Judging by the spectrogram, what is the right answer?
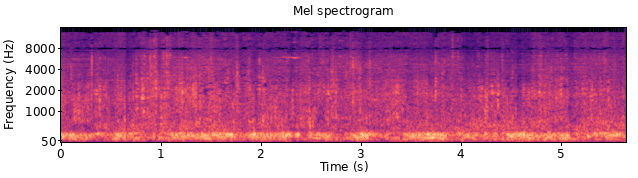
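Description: Wind buffeting the camera microphone on a downhill mountain-bike descent, a steady low rush with quick rattles and knocks from the bike running over rough ground.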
